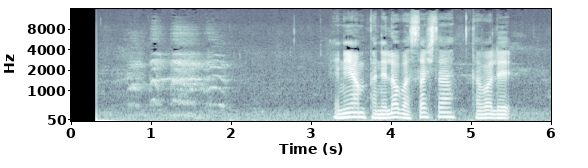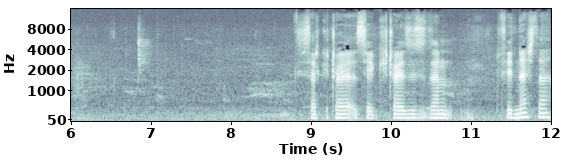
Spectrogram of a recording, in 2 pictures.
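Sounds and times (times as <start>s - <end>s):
pitched animal call: 8.2s - 8.8s.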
